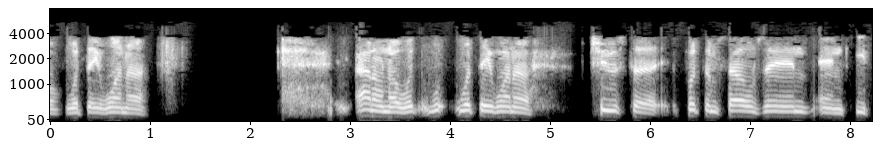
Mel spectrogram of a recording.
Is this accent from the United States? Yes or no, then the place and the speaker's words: yes; South Bend, Indiana, United States; I'm from South Bend, Indiana, born and raised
